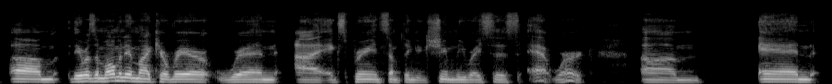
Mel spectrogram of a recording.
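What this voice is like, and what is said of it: Slightly slurred speech. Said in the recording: “I'm slurring a little bit, it's because I drank the good Hennessy”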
